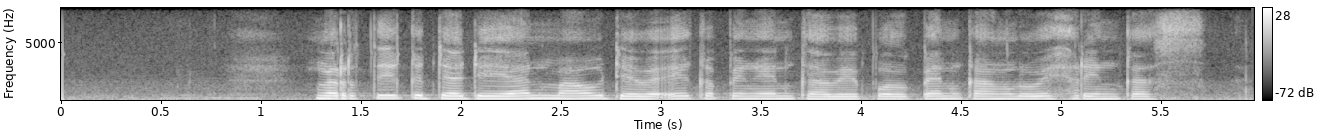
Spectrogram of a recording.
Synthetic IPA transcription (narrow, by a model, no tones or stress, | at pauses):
ŋərt̪ikəɖ̥a̤d̥eanmaud̥e̤wɛʔekəpeŋɪnɡ̥a̤wepolpɛnkaŋluwɪhriŋkəs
